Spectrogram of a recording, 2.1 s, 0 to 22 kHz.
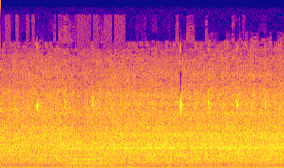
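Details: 2005 Pontiac Grand Prix GM 3800 Series III petrol V6 after lower intake manifold and water pump gasket replacement idles smoothly with a steady even low pulse and no leaks; a chirp from the alternator pulley went away after lubricant.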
